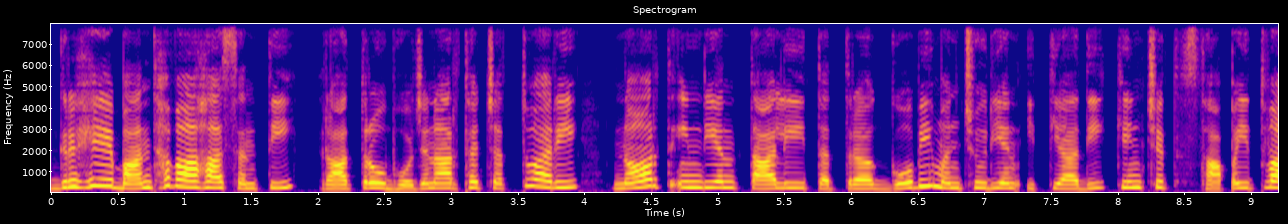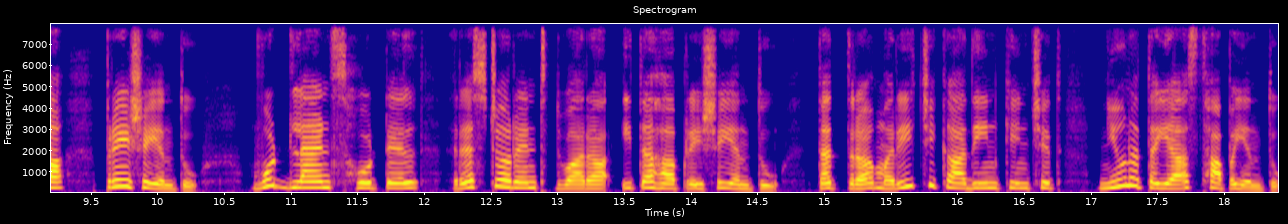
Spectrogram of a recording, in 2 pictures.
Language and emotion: Sanskrit, neutral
